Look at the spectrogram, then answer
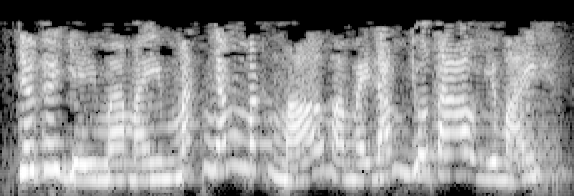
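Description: An actress playing a cantankerous old grandmother who scolds and insults, with a husky voice. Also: high-pitched, lively intonation, brisk. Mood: scolding. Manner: scolding, insulting, mock-sweet. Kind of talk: comedy skit acting. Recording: dull lo-fi recording.

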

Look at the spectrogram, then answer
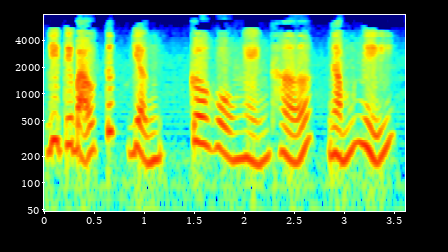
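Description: A woman reading a martial-arts novel aloud as an audiobook narrator, in a steady, measured way. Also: mid-range voice, breathy edge. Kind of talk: scripted storybook narration. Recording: dry, dull lo-fi audio.

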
